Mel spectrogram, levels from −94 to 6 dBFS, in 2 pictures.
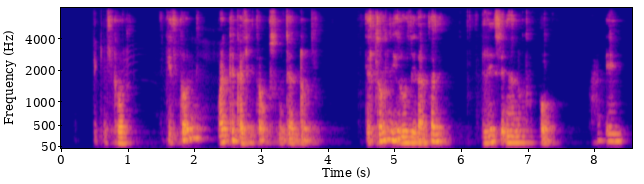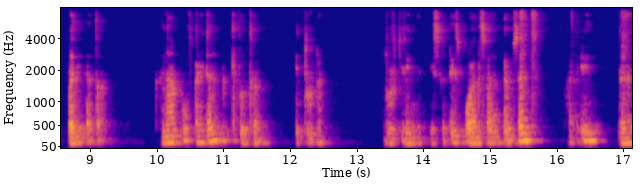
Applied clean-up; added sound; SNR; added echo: neural mask model DeepFilterNet 3.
